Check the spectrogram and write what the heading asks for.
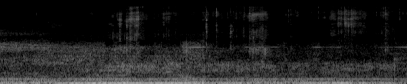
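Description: Outdoor street background: a steady low rumble of road traffic with a faint hum through the first half, and light rustling and handling ticks.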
